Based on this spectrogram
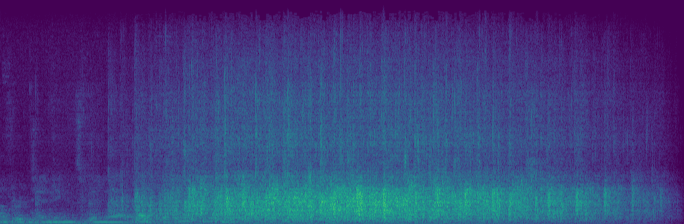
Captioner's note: applause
